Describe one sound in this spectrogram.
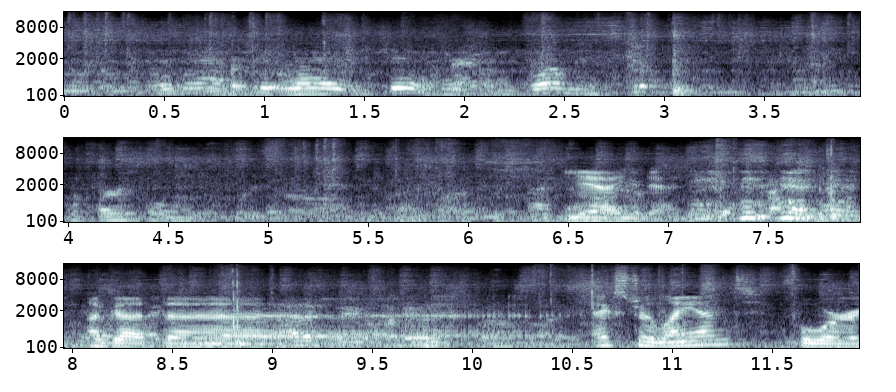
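Playing cards rustle and slide as they are handled.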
